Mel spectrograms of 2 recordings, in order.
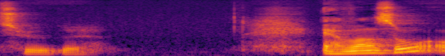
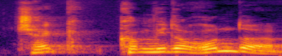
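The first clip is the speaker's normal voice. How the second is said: a touch of a mother's call, higher; commanding; 8 semitones higher than usual. A narrator's reading. Widow ordering her son down the beanstalk, commanding. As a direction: call him down firmly, mildly raised. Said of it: "befahl die Witwe".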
